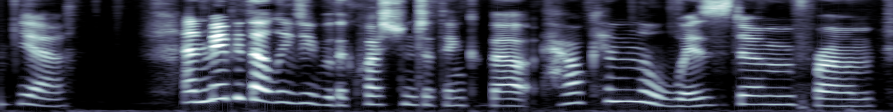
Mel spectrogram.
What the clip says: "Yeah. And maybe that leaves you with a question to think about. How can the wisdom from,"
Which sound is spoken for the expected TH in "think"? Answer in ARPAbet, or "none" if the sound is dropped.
TH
